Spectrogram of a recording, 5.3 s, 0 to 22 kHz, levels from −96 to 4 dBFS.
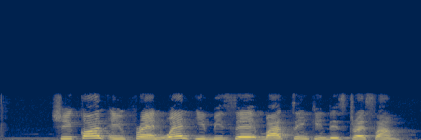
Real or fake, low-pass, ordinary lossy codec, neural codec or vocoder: real; 7.2 kHz; none; none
